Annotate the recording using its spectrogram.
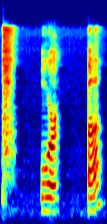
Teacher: sounds that are made by pulling the two lips together like P or B, those are called bilabial sounds. That the place of articulation is bilabial, meaning both lips.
